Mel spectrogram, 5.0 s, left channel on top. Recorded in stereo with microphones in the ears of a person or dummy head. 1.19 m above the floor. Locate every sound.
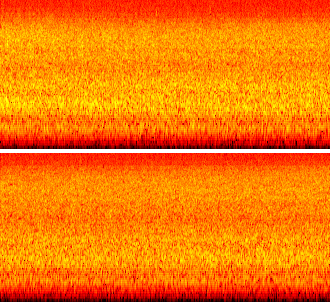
Only background noise.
